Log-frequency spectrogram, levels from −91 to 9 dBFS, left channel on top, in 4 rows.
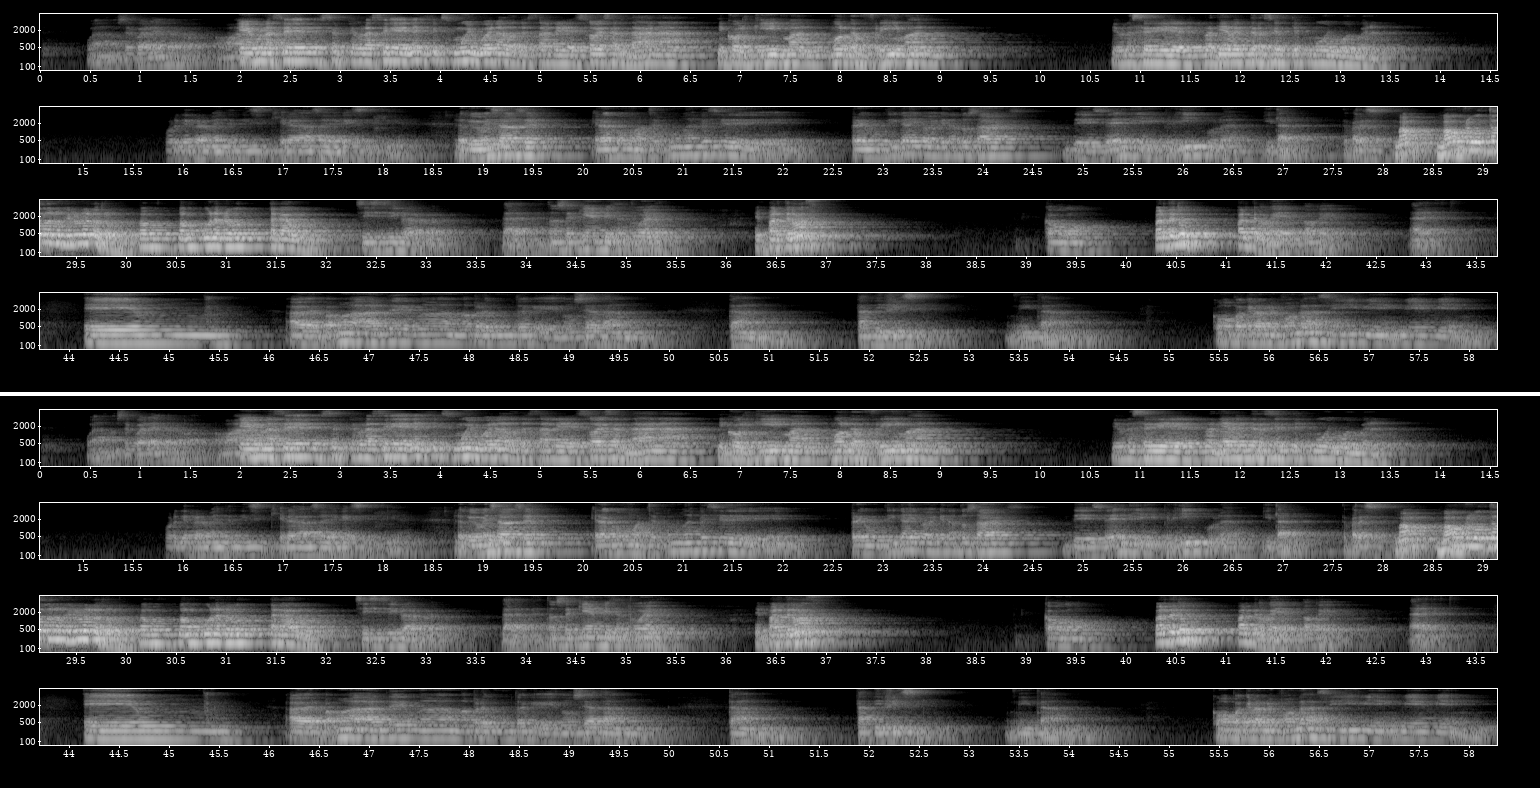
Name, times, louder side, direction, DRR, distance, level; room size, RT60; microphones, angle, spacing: voice 1, 0.5-2.2 15.8-18.2 18.7-19.6 20.1-22.1 22.7-24.3 24.8-27.1 27.6-28.0 32.3-33.2 33.7-35.3 39.2-39.6 41.3-42.1 42.8-43.2 44.1-45.6 46.2-49.8 50.6-51.2 51.9-52.7 53.4-54.2 55.4-58.1, equal, 85° right, -1 dB, 0.9 m, -30 dB
voice 2, 2.0-6.4 6.8-8.9 10.7-13.4 28.1-31.8 35.1-35.3 36.3-36.9 40.3-40.7 41.1-41.5, left 1 dB, 40° left, -3 dB, 0.6 m, -21 dB
6.4 x 2.2 x 2.4 m, 1.4 s
head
